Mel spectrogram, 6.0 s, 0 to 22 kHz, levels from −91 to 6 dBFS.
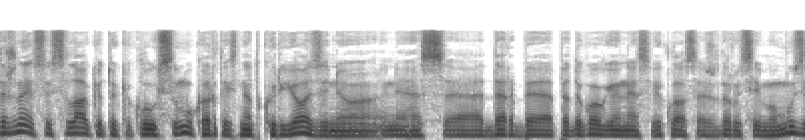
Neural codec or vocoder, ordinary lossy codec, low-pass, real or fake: vocoder, 22.05 kHz, 80 mel bands, WaveNeXt; MP3, 64 kbps; 9.9 kHz; fake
